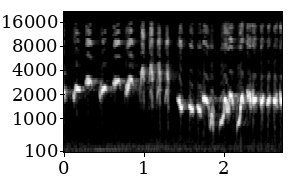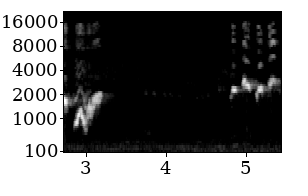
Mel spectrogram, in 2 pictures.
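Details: Lure recording of a white-rumped shama singing to prompt other shamas into song: rising whistled notes, then a fast tumbling run of slurred, chattering phrases for about three seconds, a pause, and a new whistled phrase starting.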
